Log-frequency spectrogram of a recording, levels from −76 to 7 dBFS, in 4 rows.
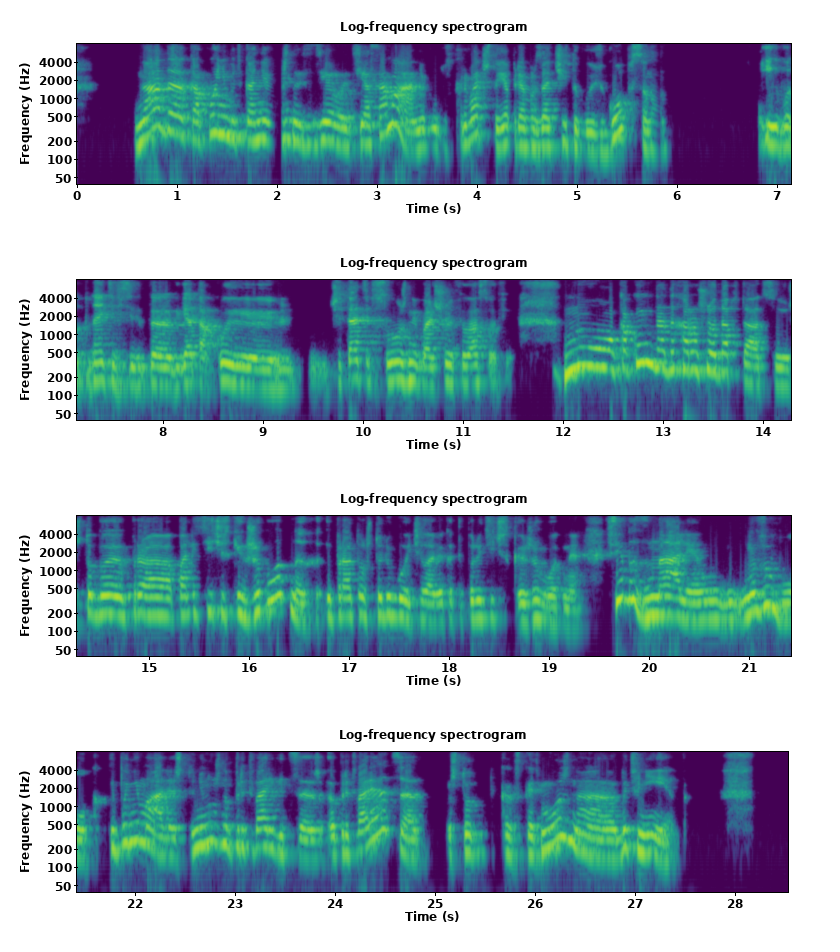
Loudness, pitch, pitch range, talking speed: -11 LUFS, 175 Hz, 155-210 Hz, 130 wpm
